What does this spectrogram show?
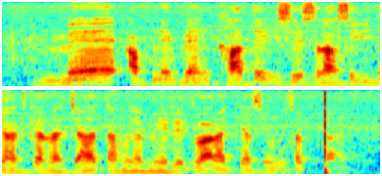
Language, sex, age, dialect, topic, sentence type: Hindi, male, 18-24, Awadhi Bundeli, banking, question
